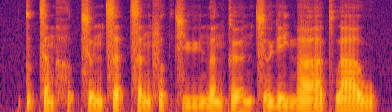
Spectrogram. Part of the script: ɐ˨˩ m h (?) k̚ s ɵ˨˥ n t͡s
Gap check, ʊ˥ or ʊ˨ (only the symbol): ʊ˨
